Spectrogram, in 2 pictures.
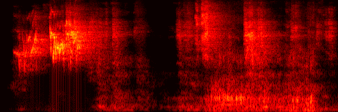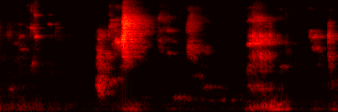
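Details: Tamed lovebirds give high, raspy chirps and squawks in bursts, with a rough low rustle under the second burst and short chirps spaced out at the end.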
